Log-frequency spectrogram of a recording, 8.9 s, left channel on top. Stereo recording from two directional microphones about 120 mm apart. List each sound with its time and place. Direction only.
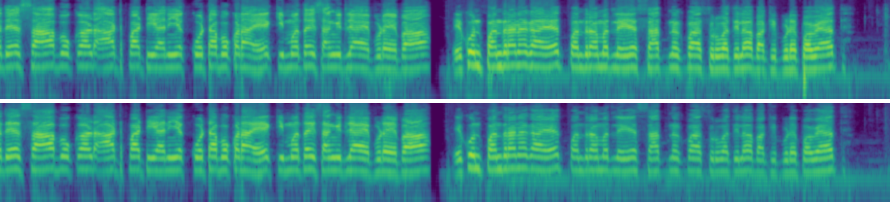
0.0 s speech: 5° left (ahead or behind)
4.5 s a man's voice: 45° left (ahead or behind)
